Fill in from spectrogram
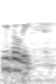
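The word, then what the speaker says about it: Ivelice: No, I, V as in Victor, E, L, I, C as in Carlos, E, Evely.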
